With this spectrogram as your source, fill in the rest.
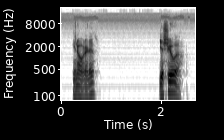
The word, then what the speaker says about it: Yeshua: know what it is Yeshua Yeshua which of course we pronounce or Joshua Jesus or Joshua right um just like the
